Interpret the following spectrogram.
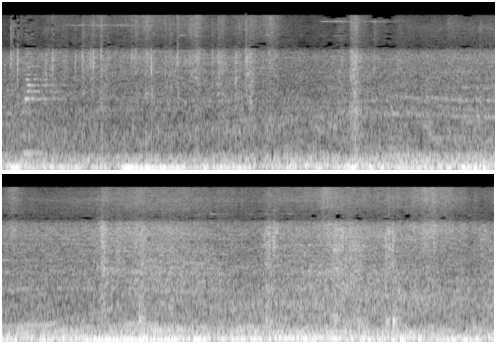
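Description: A steady low rumble throughout, with faint rustling of a plastic bag and the soft patter of potting soil being poured into a clay pot.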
